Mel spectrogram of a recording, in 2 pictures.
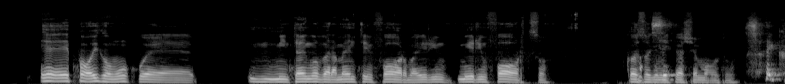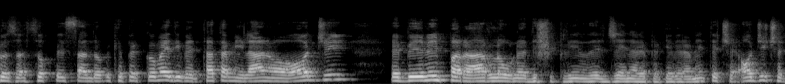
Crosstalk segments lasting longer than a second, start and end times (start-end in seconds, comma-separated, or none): none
